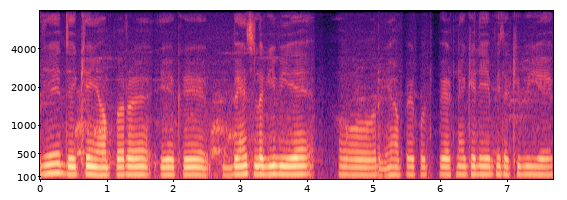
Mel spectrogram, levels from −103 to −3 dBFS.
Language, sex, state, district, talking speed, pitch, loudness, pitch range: Hindi, male, Rajasthan, Bikaner, 155 wpm, 140 Hz, -16 LUFS, 135-145 Hz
